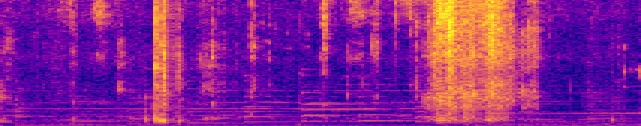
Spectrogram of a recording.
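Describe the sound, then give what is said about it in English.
Crisp crunching of ice from a drink being chewed, a sharp bite followed a moment later by a longer grinding crunch, over a low steady background hum. “There she is, crunch it on ice.”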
